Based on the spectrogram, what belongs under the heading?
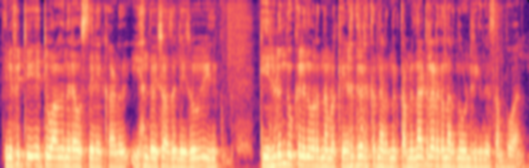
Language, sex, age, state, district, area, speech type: Malayalam, male, 45-60, Kerala, Kasaragod, rural, spontaneous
